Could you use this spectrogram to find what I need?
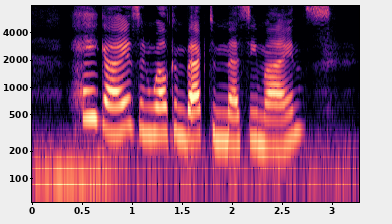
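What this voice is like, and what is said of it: High-pitched, pleasant customer-service voice. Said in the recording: “the start of your podcast is like my customer service voice ... It's so high pitched. It's so high pitched ... like, hi guys ... it's pleasant sound. It's not like it's, like, Valley Girl high-pitched”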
